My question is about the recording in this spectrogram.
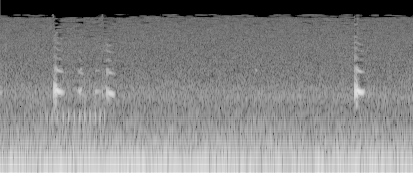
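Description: Common toads calling in the water: short croaks, three in quick succession about half a second in and one more near the end, over a steady low rumble.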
